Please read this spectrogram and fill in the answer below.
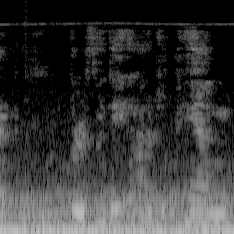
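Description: A voice talking, most likely from the car radio, over the steady low drone of a car's road and engine noise inside the cabin at motorway speed.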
